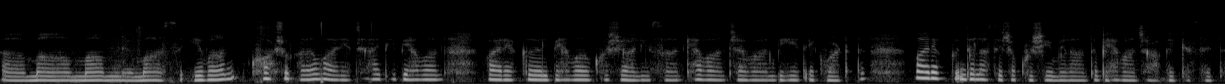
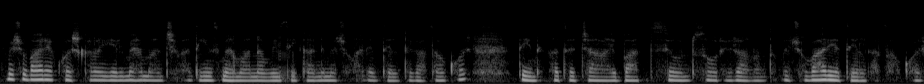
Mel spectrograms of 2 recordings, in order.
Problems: none marked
